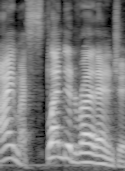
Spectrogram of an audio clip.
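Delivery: high, shouty storybook character voice. Trying out character voices for a story, the speaker does James, shouting. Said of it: "so he's shouts a bit more".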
